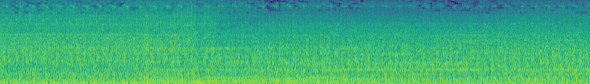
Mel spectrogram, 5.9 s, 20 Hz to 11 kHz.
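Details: Case 188D diesel tractor just after a full engine rebuild and injection pump refit, throttle worked by hand, first fire-up warming toward temperature: steady, even diesel clatter at constant idle, no misses or surging; a possible fuel leak is suspected; normal idle.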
